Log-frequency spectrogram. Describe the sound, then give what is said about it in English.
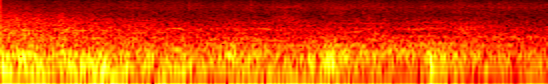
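A deep, rolling rumble of thunder from an approaching storm, sustained and heavy throughout, with no distinct cracks, just a continuous low growl that fills the whole moment. “Kwati had been offended by their request, and now he was sending another storm.”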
